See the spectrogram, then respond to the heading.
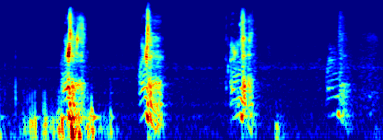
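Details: Adult male streamer who mentions having allergies: four short explosive sneezes in quick succession, a few seconds apart, in a quiet room.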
